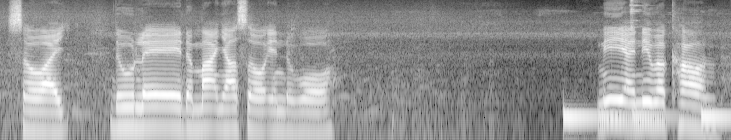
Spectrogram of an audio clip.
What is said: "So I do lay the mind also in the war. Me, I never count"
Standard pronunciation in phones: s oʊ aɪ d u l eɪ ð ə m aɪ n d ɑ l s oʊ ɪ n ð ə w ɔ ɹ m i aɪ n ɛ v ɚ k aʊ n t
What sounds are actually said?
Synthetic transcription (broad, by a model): s oʊ aɪ d u l eɪ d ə m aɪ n ɑ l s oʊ ɪ n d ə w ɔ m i aɪ n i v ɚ k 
